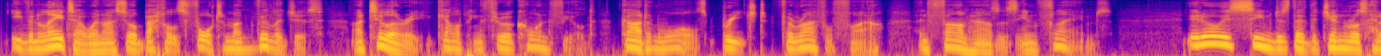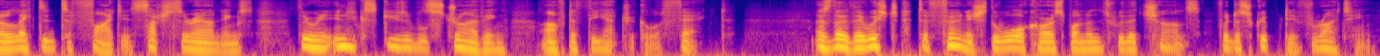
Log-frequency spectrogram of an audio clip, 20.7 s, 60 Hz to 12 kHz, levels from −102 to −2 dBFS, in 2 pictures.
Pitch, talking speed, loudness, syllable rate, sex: 125 Hz, 175 wpm, -21 LUFS, 5.8 syllables/s, male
